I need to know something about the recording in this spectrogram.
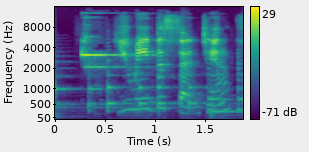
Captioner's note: bell dings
